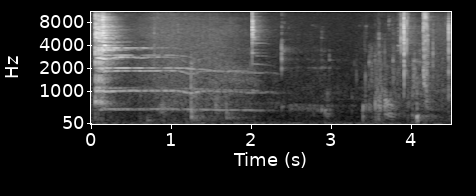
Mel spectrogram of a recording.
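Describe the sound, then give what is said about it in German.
Glasses clink together once in a toast, loud, leaving a bright ringing tone that fades over about two seconds, followed by soft clicks and handling noises. No one speaks. “Dann lass uns doch erstmal anstoßen, bevor wir zum ersten Buch kommen.”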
